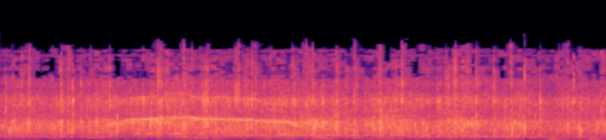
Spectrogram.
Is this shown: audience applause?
yes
